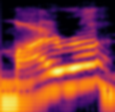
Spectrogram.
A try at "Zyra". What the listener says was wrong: No, it sounds like Myra, but with the Z. Zyra.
